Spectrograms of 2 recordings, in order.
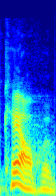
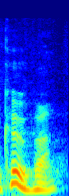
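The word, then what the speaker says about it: Cowper: know about William Cooper when you were young you pronounced it William cper but of course none of you would do that now it's William Cooper wrote those beautiful hymns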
